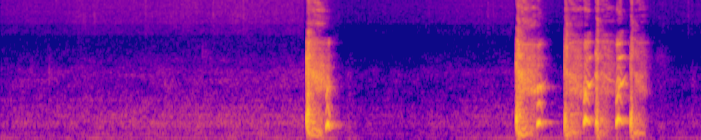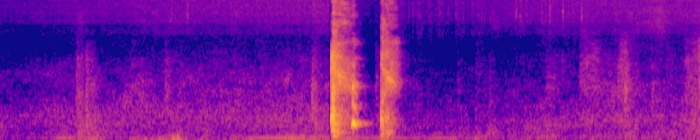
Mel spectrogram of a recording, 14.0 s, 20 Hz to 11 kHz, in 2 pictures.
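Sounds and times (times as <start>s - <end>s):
girl coughing: 3.1s - 3.4s, 5.2s - 6.6s, 10.3s - 11.0s.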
